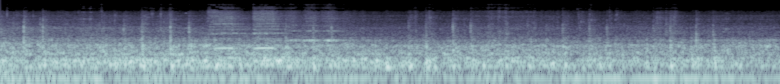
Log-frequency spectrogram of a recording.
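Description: A small steam train rumbles and clatters along the track.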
